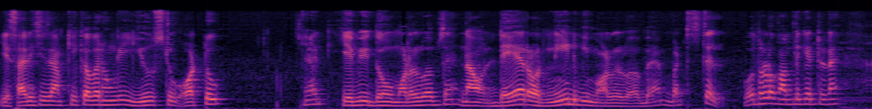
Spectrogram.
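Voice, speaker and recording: A man's voice: mid-range voice, warm tone, dull audio. A male teacher gives an explanatory English grammar lecture in Hindi mixed with English, and often checks in with "right?".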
